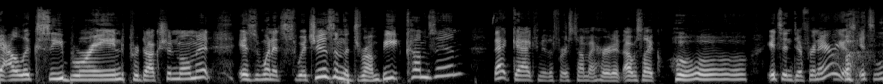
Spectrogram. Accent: United States; I'm an American. So it's just like bullshit.

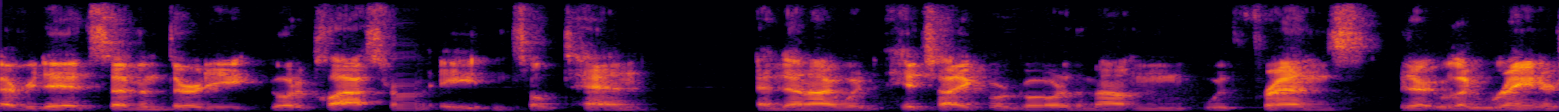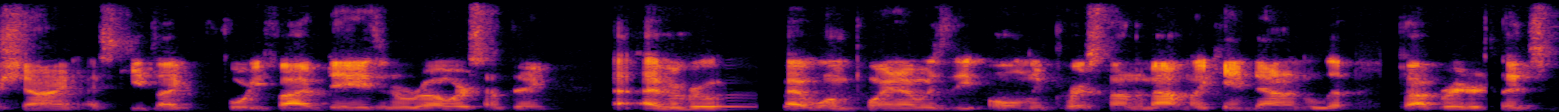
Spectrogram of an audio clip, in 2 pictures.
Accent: Canterbury, New Hampshire, United States; I'm from New Hampshire. I'm from Canterbury, New Hampshire, which is like tiny little town just north of Concord. Yeah, I grew up there though.

